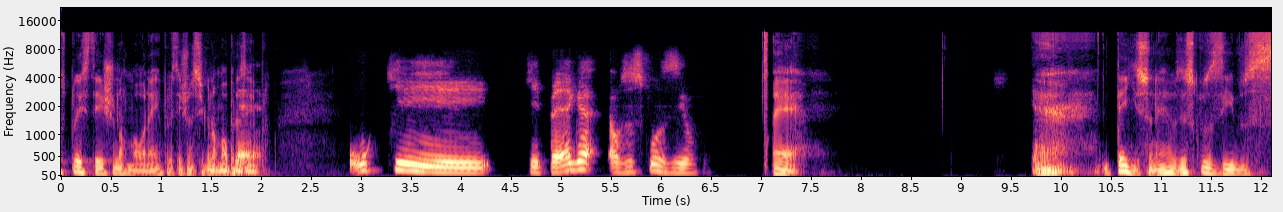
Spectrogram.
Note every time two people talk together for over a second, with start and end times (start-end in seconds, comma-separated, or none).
none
